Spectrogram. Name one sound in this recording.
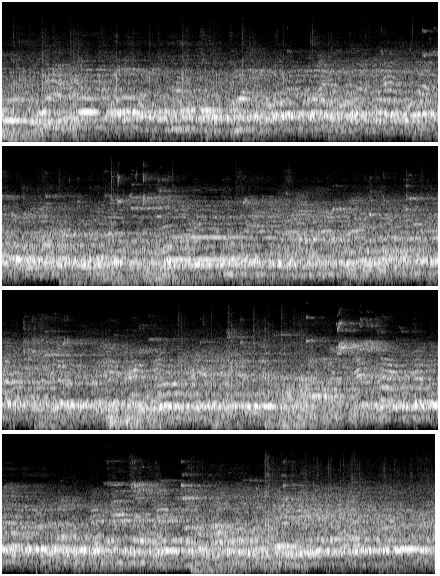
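A crowd of spectators cheers and shouts in a large echoing gym.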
